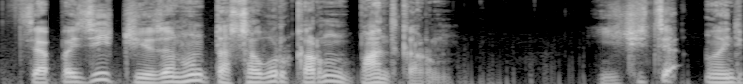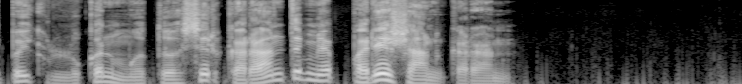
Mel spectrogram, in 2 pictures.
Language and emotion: Kashmiri, angry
